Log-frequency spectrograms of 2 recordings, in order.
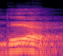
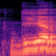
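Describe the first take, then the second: First: "देयर" said as dare, like "d̪eər" rhyming with air; wrong pronunciation of their. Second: "देयर" said as d̪ijər, with an ee glide before the er; correct pronunciation of their. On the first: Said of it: "ये नहीं". ("देयर" को गलत ढंग से d̪eər बोलें) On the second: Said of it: "देयर पढ़ना है". ("देयर" को सही ढंग से d̪ijər बोलें) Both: Shown as a demonstration.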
